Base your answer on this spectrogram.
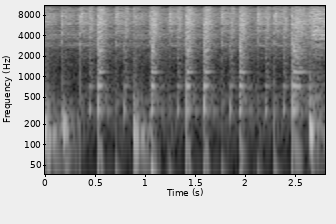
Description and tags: A mangled Amen breakbeat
